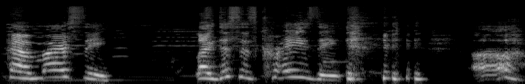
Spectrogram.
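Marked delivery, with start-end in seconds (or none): 0.0-1.1 slow, drawn-out "Lord, have mercy"; exasperated prayer. Retold or imitated. Host reacting to reality show drama, slow and exasperated. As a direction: sigh it out to heaven. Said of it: "I'm like".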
